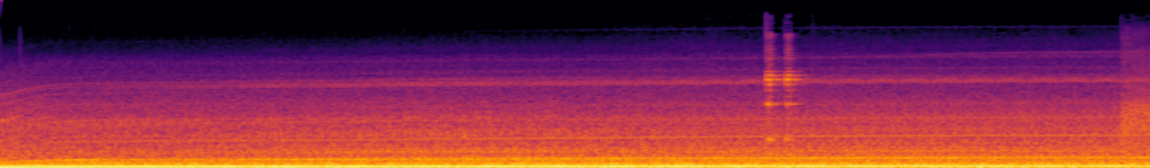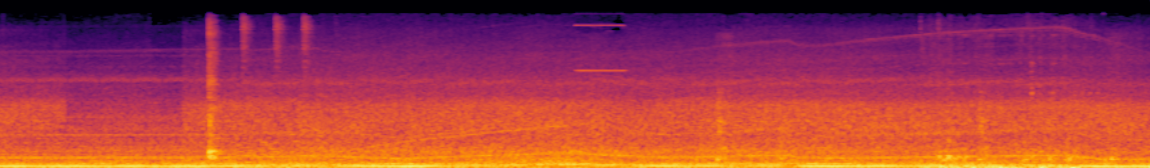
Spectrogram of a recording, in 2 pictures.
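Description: A bus engine hums and rises in pitch as the bus pulls away.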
